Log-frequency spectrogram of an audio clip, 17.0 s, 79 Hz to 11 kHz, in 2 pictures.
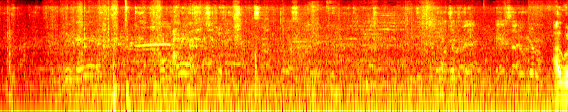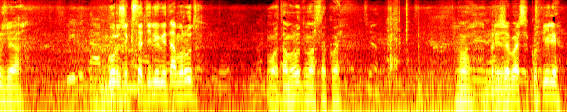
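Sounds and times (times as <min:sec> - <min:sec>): faint indistinct voices: 0:00.0 - 0:17.0
steady low hum: 0:00.0 - 0:17.0.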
